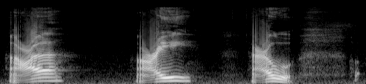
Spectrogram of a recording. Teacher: وسط حلق کے درمیان سے اس کو ادا کرنا ہے، تھوڑی سی کوشش کر کے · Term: عین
